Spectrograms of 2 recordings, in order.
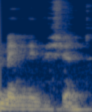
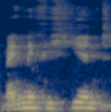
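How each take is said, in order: First: ম্যাগনিফিসেন্ট ending in a short "-shent"; ম্যাগনিফিসেন্ট without an extra i before "-ent"; correct pronunciation. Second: ম্যাগনিফিসেন্ট misread with an extra i, "-fi-shi-ent"; ম্যাগনিফিসেন্ট with its ending split into "shi-ent"; wrong pronunciation. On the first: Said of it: "নয় কিন্তু ম্যাগনিফিসেন্ট". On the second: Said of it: "নয় কিন্তু". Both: Shown as a demonstration.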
